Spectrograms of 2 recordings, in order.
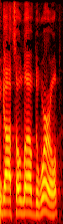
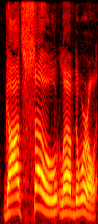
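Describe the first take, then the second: First: Said in the usual way. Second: Slow, drawn-out, with so leaned on hard; preacher slowing the verse to single out so; stress on so. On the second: Shown as a demonstration. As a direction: linger on so as if spelling it out. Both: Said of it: "S O, right?".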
